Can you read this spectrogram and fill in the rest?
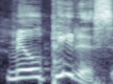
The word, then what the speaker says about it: Milpitas: For listeners not from around here, Milpitas is how you pronounce that.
